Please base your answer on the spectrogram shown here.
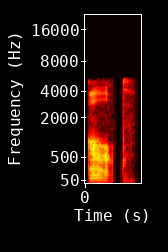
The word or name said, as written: Olt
